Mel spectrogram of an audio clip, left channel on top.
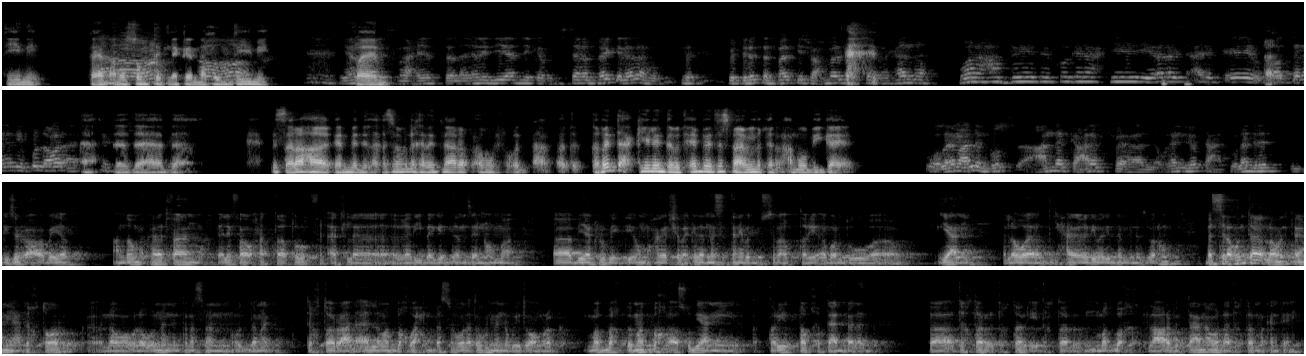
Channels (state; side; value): different; both; correlation -0.01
